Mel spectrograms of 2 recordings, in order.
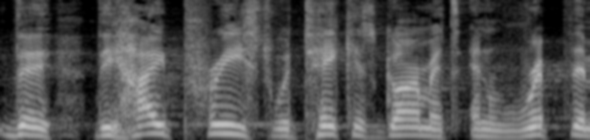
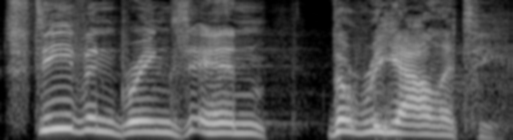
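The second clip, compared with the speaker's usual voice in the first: ordinary talk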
